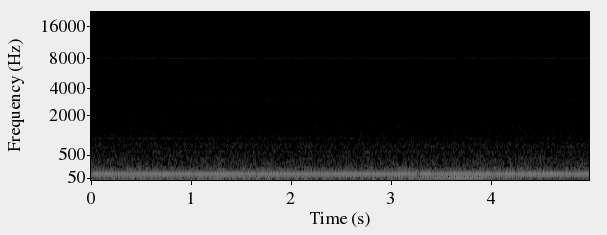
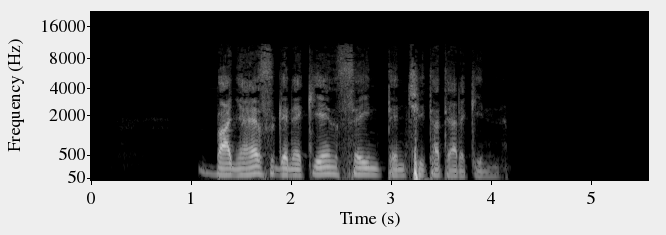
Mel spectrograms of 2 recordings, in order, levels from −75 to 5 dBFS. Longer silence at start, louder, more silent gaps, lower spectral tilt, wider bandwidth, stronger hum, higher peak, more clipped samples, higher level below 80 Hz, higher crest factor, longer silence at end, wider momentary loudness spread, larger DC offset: second, 0 s vs 1.1 s; second, -44 LUFS vs -24 LUFS; neither; first, -7 dB/octave vs -5.5 dB/octave; first, 16 kHz vs 11.5 kHz; neither; second, -32 dBFS vs -2 dBFS; neither; second, -50 dBFS vs -42 dBFS; second, 10 dB vs 24 dB; second, 0 s vs 1.5 s; second, 1 LU vs 11 LU; neither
